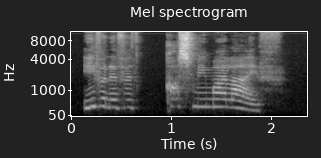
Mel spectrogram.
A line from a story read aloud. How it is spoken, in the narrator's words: she cried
